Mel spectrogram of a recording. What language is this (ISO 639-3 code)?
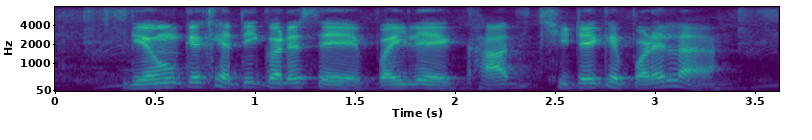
bho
